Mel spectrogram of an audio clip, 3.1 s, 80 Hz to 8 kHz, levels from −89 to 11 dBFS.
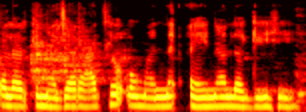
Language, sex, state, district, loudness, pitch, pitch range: Chhattisgarhi, female, Chhattisgarh, Raigarh, -14 LUFS, 195 Hz, 190-200 Hz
